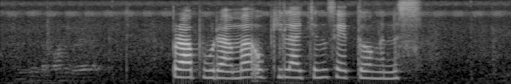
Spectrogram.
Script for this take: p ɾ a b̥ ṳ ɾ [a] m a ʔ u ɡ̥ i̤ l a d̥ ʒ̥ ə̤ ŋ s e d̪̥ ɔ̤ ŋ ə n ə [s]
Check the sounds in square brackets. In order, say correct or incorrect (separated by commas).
correct, correct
